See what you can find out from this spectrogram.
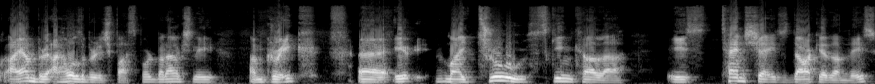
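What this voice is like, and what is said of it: Non-native English accent. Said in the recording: “the moment people hear my accent, they realize that I'm not in English”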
